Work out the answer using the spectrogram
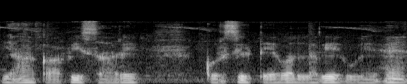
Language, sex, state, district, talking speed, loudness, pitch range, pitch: Hindi, male, Madhya Pradesh, Umaria, 115 wpm, -18 LUFS, 75-90 Hz, 85 Hz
